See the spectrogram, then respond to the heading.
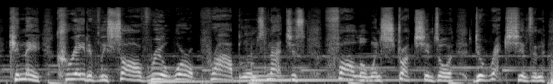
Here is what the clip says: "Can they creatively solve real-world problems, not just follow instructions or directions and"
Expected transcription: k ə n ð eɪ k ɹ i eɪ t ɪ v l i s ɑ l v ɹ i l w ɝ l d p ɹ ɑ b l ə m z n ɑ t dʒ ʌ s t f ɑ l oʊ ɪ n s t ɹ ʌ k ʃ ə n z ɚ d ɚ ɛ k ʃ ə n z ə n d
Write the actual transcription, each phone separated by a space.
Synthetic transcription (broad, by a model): k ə n ð eɪ k ɹ i eɪ t ɪ v l i s ɑ l v ɹ i l w ɝ l d p ɹ ɑ b l ə m z n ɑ t dʒ ʌ s t f ɑ l oʊ ɪ n s t ɹ ʌ k ʃ ə n z ɚ d ɚ ɛ k ʃ ə n z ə n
